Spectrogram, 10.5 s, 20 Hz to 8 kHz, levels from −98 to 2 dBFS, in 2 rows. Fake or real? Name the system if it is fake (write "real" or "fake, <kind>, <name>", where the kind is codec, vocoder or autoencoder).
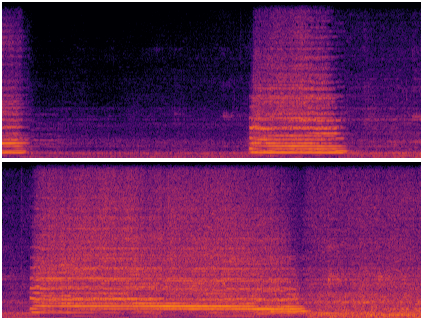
fake, codec, SNAC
